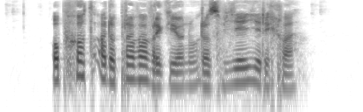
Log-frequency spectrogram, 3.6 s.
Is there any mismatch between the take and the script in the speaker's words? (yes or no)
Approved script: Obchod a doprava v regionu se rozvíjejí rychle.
yes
